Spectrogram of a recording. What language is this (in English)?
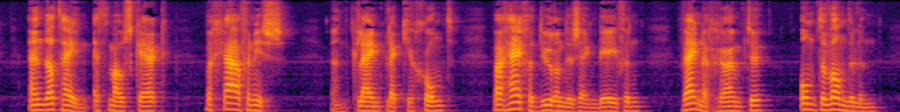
Dutch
